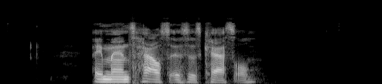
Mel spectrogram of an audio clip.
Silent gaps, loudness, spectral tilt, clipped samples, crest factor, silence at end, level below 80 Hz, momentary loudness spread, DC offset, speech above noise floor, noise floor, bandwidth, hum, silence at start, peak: none; -18 LUFS; -4.5 dB/octave; under 0.1%; 20 dB; 1.25 s; -58 dBFS; 11 LU; under 0.1%; 46 dB; -64 dBFS; 7.8 kHz; none; 0.95 s; -2 dBFS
